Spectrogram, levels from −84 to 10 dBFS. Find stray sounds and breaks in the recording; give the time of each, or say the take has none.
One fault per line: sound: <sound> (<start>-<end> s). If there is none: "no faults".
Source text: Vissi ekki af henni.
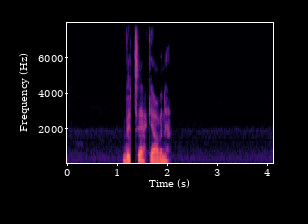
sound: dropout (1.3-1.4 s)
